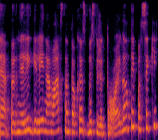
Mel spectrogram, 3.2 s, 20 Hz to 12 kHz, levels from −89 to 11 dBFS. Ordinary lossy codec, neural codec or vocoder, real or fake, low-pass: Opus, 24 kbps; none; real; 10.8 kHz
